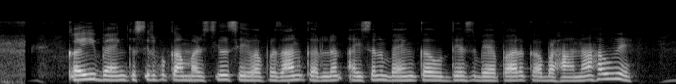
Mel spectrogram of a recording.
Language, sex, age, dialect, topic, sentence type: Bhojpuri, female, 31-35, Western, banking, statement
